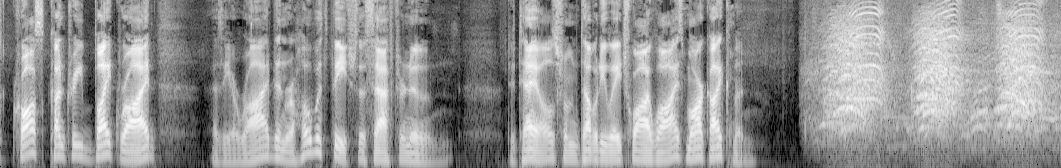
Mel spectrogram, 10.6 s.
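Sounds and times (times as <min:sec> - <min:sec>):
speech: 0:00.1 - 0:08.4
kids from the Boys and Girls Club cheering along Rehoboth Avenue: 0:08.0 - 0:10.5.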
